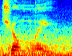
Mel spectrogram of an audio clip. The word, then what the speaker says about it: Cholmondeley: I was lucky enough, again, Ford invited me to, well, it's spelt Cholmondeley, but I think it's Cholmondeley Castle, and they invited me there to drive the new Ford Fiesta when it came out.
